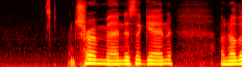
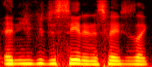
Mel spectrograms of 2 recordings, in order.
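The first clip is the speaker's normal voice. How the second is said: ordinary talk, nothing marked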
